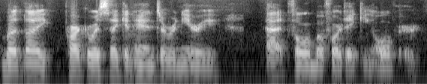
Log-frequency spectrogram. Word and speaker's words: Ranieri: It's an I. – Ranieri. – Yes, it's pronounced that way. You're pronouncing it correctly.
